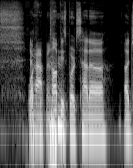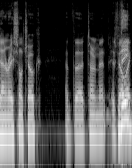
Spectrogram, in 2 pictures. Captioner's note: laughs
